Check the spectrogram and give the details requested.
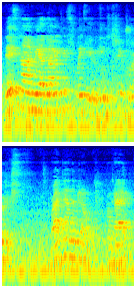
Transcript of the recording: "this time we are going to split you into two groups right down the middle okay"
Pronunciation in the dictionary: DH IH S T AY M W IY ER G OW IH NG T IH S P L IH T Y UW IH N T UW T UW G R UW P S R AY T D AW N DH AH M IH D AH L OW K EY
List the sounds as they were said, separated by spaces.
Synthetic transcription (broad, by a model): DH IH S T AY M W IY ER G OW IH NG T IH S L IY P Y UW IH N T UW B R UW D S R AY T D AW N DH AH M IH D L OW K EY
